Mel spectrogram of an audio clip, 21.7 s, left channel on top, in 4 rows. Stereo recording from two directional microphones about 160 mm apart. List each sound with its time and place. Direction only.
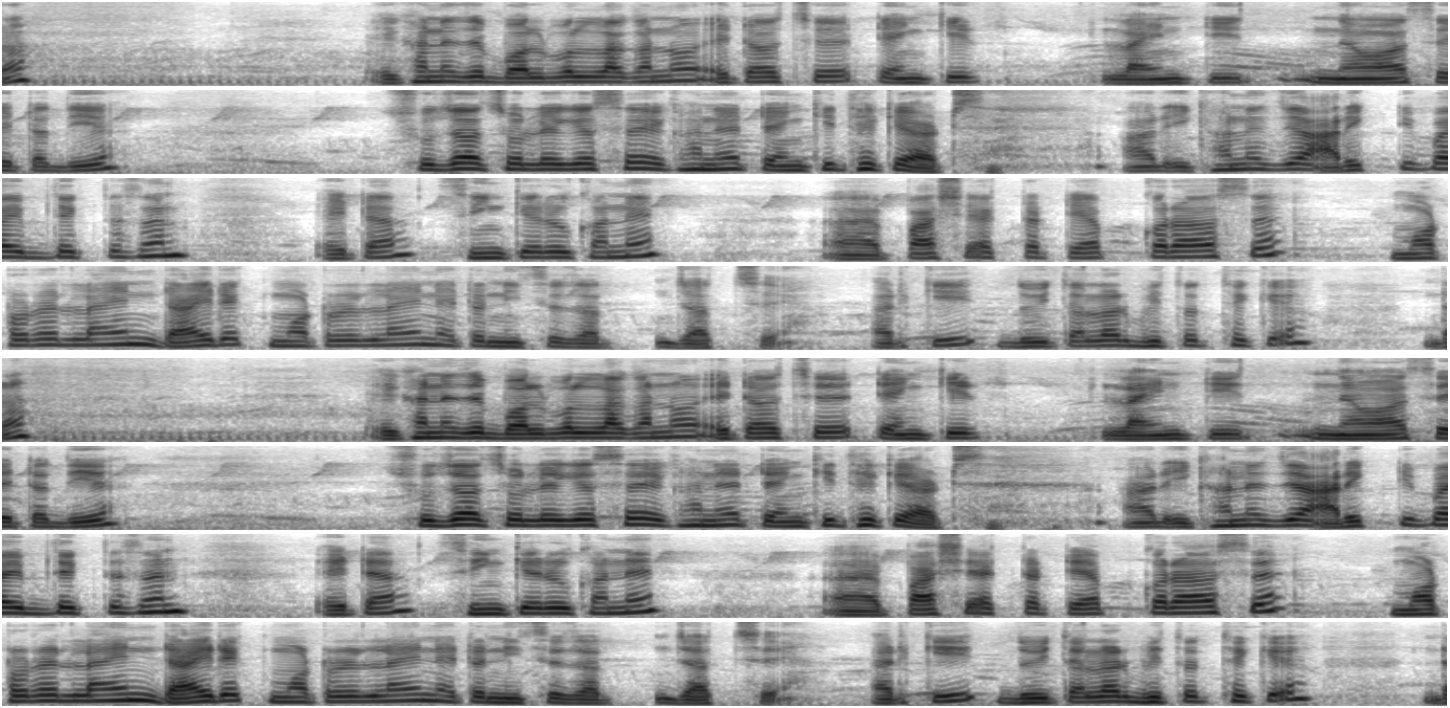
1.4 s speech: 5° left (ahead or behind)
